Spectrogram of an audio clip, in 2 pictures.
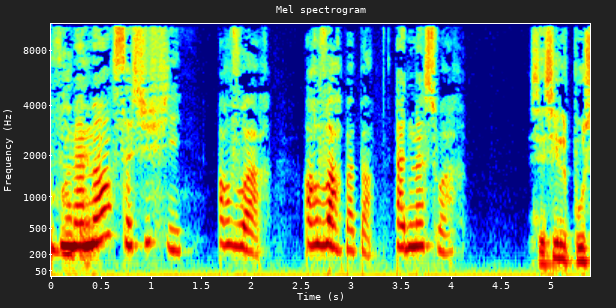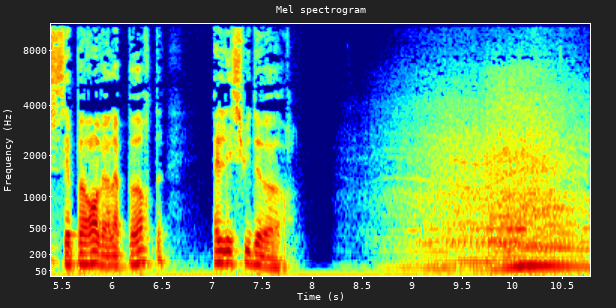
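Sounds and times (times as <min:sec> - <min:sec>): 
speech: 0:00.0 - 0:04.1, 0:04.8 - 0:07.8
taxi engine starting and pulling away: 0:08.4 - 0:10.7.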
